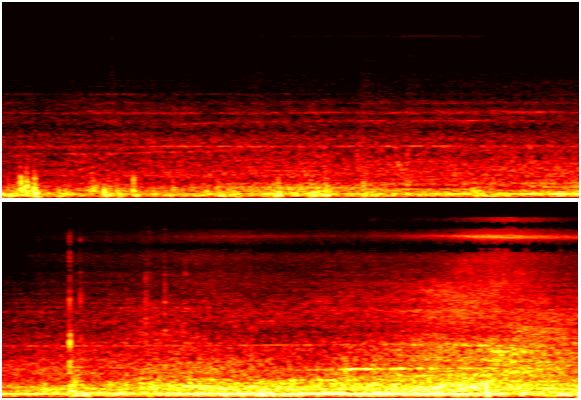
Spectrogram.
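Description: GWR Hitachi Intercity Express Train (bi-mode, running on its underfloor diesel engines) approaching and running along the platform. A steady low hum and the rush of wheels and coaches grow louder from about five seconds in as it draws level, with one sharp click midway.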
